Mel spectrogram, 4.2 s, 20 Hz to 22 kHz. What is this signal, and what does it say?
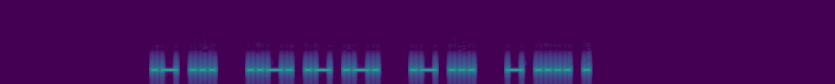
Morse code, heard as a keyed tone, about 50 wpm, 700 Hz. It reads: AS FAR AS THE
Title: Sets of 4 Words 50wpm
